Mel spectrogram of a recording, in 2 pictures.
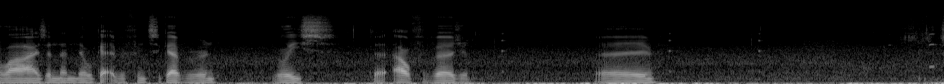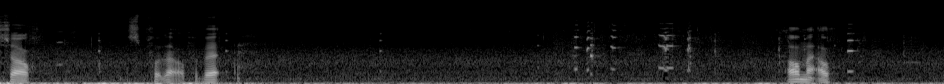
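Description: A metal detector sounds short, warbling electronic tones.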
